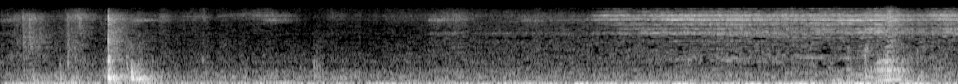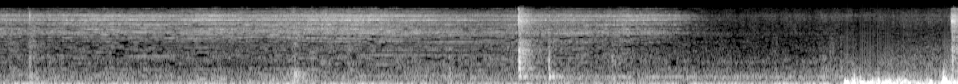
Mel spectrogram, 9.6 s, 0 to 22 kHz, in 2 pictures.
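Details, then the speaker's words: Arno Turbo Silence Force 40cm fan after repair of shaft end play and a screw set too deep that hit the blade; running strong with a low even whoosh, no rubbing or knocking; noise gone. "Bem forte. Vendo que saiu todo o barulho."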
